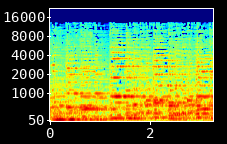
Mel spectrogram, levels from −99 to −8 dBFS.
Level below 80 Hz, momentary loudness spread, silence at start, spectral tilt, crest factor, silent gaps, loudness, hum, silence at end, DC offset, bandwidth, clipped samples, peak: -24 dBFS; 3 LU; 0 s; -5 dB/octave; 14 dB; none; -17 LUFS; none; 0 s; under 0.1%; 13 kHz; under 0.1%; -2 dBFS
